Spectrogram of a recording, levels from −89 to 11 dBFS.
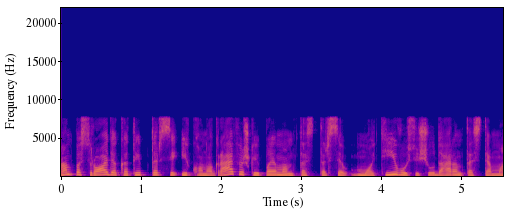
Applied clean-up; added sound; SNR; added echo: none; none; none; none.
